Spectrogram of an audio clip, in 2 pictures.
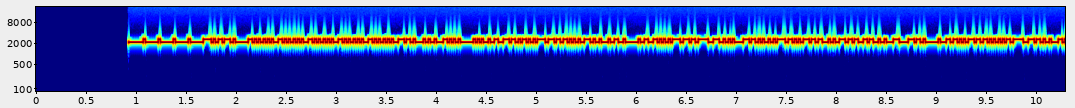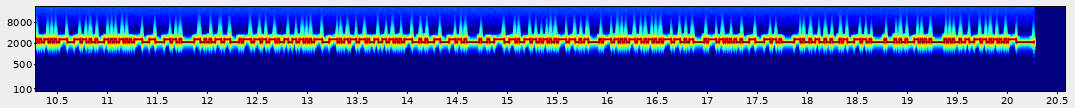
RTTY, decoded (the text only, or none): RYRYRYRYRY K4YW DE RA2WRE TNX FER CALL. UR RST 449 449. NAME HIRO HIRO. QTH DENVER DENVER. HW? K4YW DE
